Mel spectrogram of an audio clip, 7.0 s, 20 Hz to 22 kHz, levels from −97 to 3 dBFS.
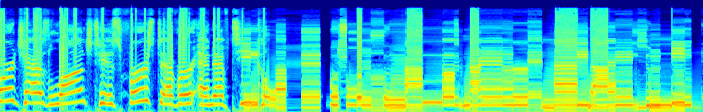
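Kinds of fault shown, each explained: Integer overflow: a few of the loudest peaks, only a tiny fraction of samples, wrap to the opposite sign instead of limiting, giving sharp cracks far harsher than clipping.
Robotic sound from repeated short buffers: from 2.44 s, right after "launched his first ever", to the end, the speech becomes a rigid metallic buzz at 93.8 Hz, likely from a roughly 10.7 ms buffer looping.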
